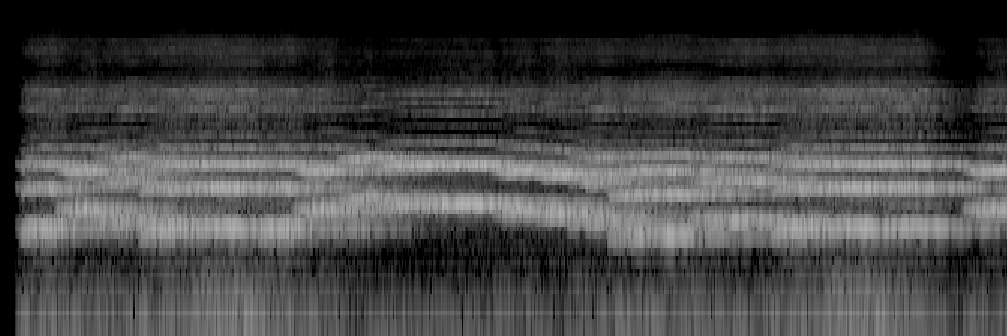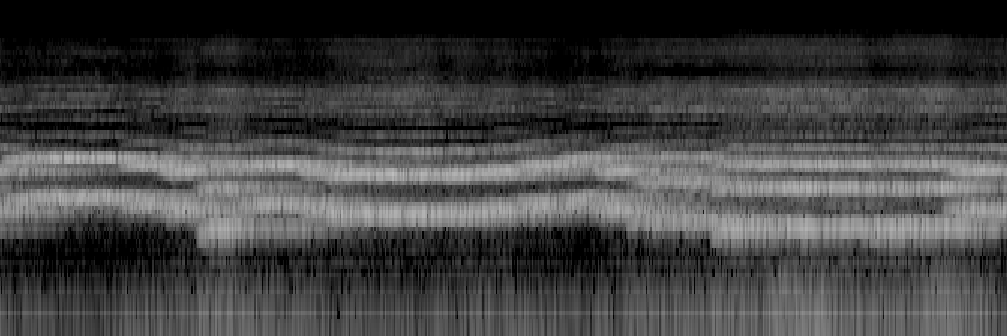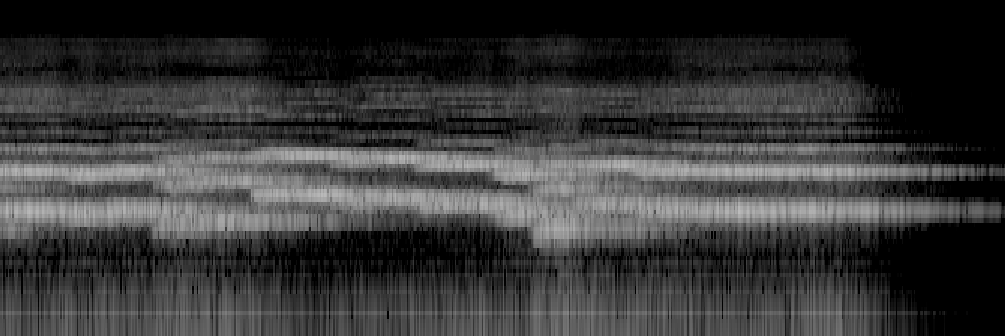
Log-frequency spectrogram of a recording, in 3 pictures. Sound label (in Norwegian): Odalssang Sopran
